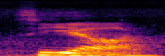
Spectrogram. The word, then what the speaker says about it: car: CAR, car. R is not produced. The end R is not pronounced in English.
